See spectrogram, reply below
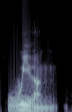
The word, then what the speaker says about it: Whedon: Entonces contrataron a Joss Widow, Widow. No sé qué forma se pronuncia. Joss Whedon. Sí, creo que es Whedon.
